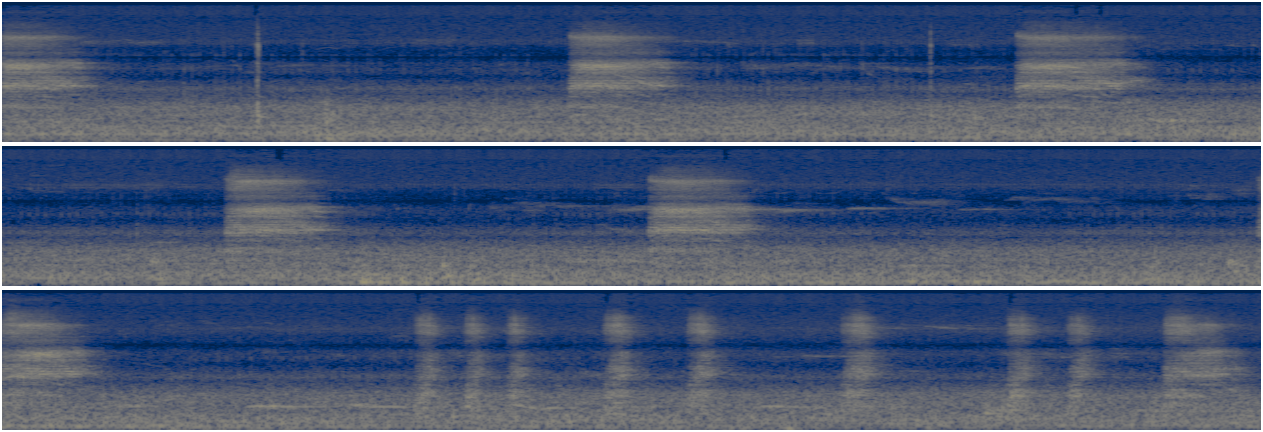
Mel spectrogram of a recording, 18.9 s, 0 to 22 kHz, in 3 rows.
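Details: A squirrel in Cambridge, UK, on 17 October 2020 gives harsh, raspy warning chucks, spaced out at first, then quicker.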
